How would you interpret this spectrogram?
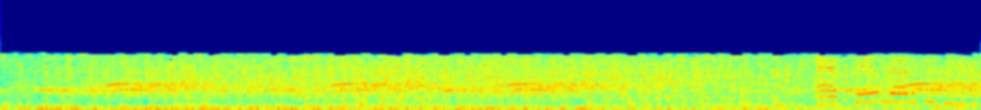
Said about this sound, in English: The crowd is going absolutely bananas for this former DAPW superstar.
